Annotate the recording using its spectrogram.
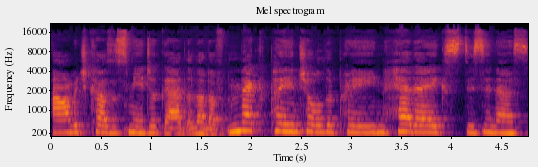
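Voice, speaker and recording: A woman's fairly high voice with an Austrian accent, at a moderate pace, over noticeable background noise. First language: German. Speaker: crafting YouTuber. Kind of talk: casual vlog chat. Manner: hesitant, many fillers.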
